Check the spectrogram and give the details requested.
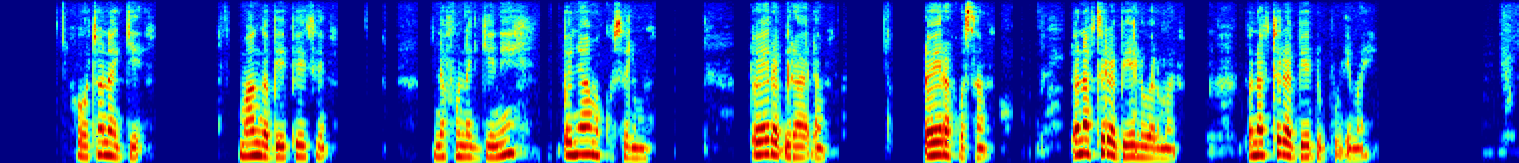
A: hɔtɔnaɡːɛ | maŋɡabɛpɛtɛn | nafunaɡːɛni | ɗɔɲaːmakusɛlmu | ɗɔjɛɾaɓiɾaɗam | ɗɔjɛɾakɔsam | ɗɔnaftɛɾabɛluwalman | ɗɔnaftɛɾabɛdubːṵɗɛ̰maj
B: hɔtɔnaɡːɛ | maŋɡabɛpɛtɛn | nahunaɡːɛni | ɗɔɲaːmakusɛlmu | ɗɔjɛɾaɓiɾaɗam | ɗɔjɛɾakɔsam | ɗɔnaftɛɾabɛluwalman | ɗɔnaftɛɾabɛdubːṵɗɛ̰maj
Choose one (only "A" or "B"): A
